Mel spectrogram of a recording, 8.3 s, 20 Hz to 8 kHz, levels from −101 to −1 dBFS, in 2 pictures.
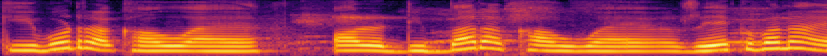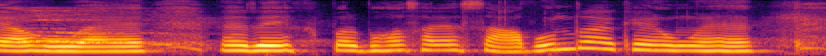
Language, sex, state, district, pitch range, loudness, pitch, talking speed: Hindi, female, Jharkhand, Garhwa, 215-255 Hz, -16 LUFS, 230 Hz, 150 wpm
